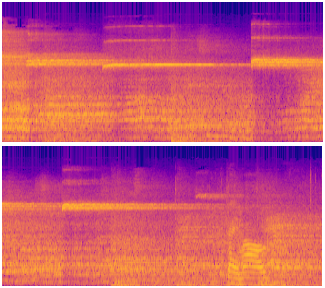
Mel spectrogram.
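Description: Men call out to each other across an echoing hall.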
